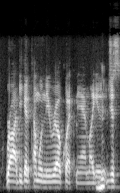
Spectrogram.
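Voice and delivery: ordinary talk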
